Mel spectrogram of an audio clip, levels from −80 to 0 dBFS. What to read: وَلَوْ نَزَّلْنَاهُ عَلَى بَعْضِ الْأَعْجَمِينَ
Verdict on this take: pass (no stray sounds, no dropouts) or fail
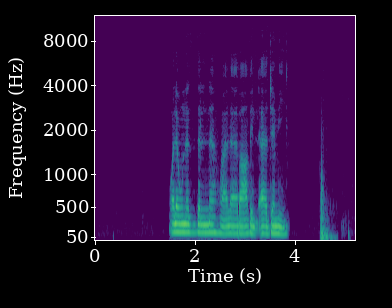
fail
